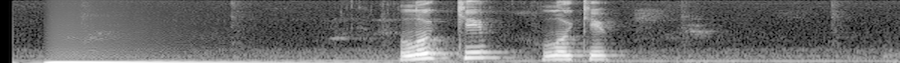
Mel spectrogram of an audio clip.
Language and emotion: Russian, neutral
